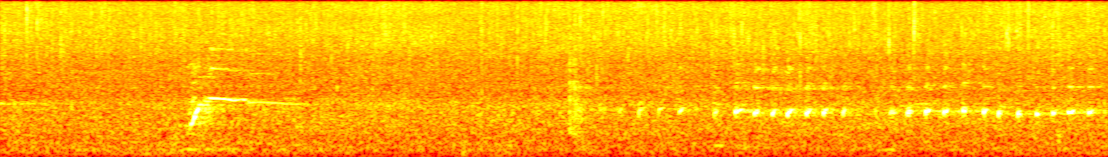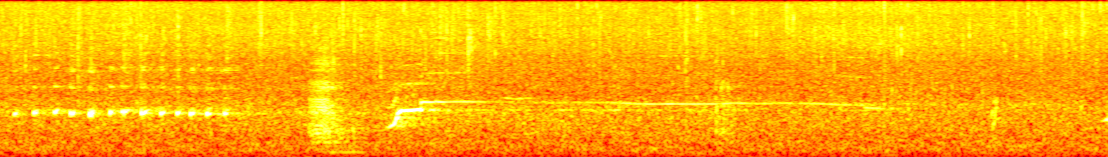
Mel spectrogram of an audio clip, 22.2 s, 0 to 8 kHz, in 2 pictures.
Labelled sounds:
1.9	2.9	humpback whale, 0.78 to 2.2 kHz
7.3	7.8	humpback whale, 0.78 to 2.3 kHz
14.2	14.5	humpback whale, 2.3 to 2.7 kHz
15.0	16.4	humpback whale, 0.78 to 1.6 kHz
17.2	17.9	humpback whale, 0.78 to 1.0 kHz

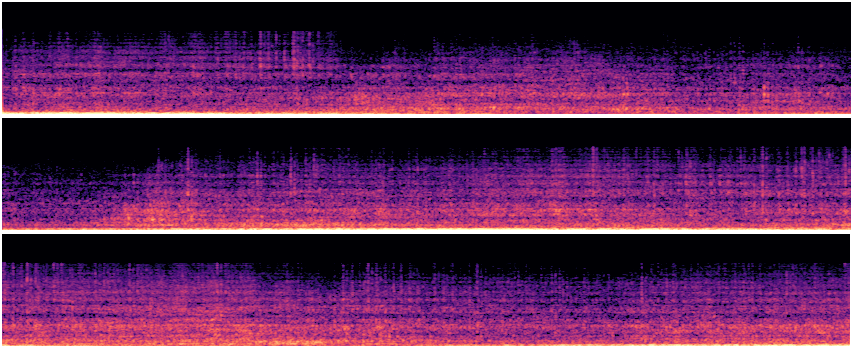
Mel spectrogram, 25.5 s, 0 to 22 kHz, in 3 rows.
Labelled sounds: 5.4	5.6	vessel noise, 1.1 to 1.3 kHz

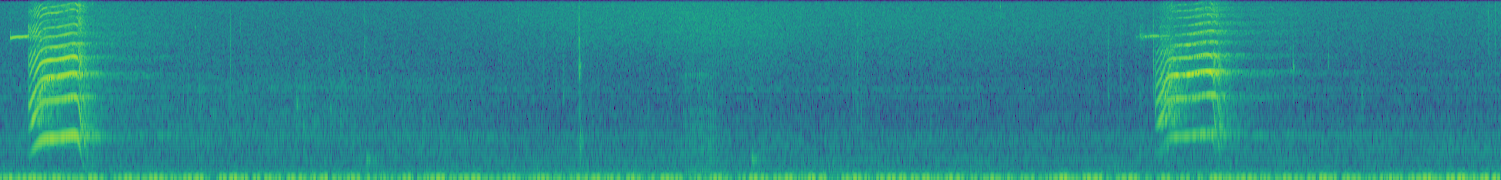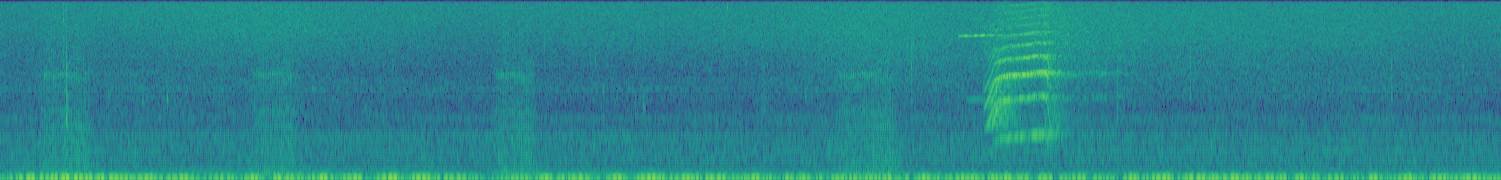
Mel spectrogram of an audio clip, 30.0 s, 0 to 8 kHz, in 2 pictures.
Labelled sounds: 0.0	0.9	killer whale, southern Alaska resident, 0.27 to 8.0 kHz
11.4	12.3	killer whale, southern Alaska resident, 0.41 to 8.0 kHz
24.6	25.7	killer whale, southern Alaska resident, 0.34 to 8.0 kHz

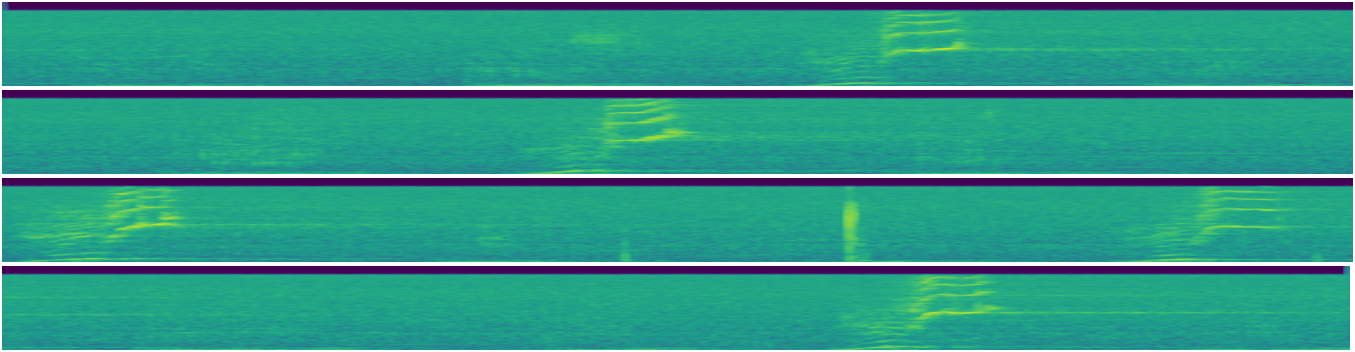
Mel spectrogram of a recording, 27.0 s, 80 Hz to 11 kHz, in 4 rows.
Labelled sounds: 4.0	4.9	humpback whale, 0.93 to 7.2 kHz
9.3	10.3	humpback whale, 0.90 to 6.7 kHz
12.5	12.9	humpback whale, 0.83 to 0.93 kHz
13.6	14.4	humpback whale, 0.83 to 7.2 kHz
19.1	20.0	humpback whale, 0.96 to 8.0 kHz
24.4	25.3	humpback whale, 0.90 to 7.2 kHz

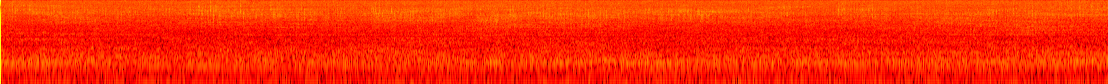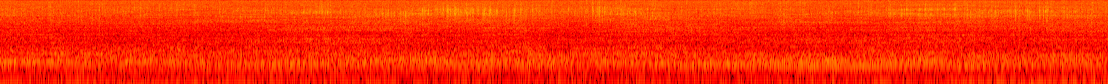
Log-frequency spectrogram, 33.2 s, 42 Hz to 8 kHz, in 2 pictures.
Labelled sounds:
19.3	19.6	vessel noise, 4.3 to 4.4 kHz
31.5	31.8	vessel noise, 3.7 to 4.0 kHz

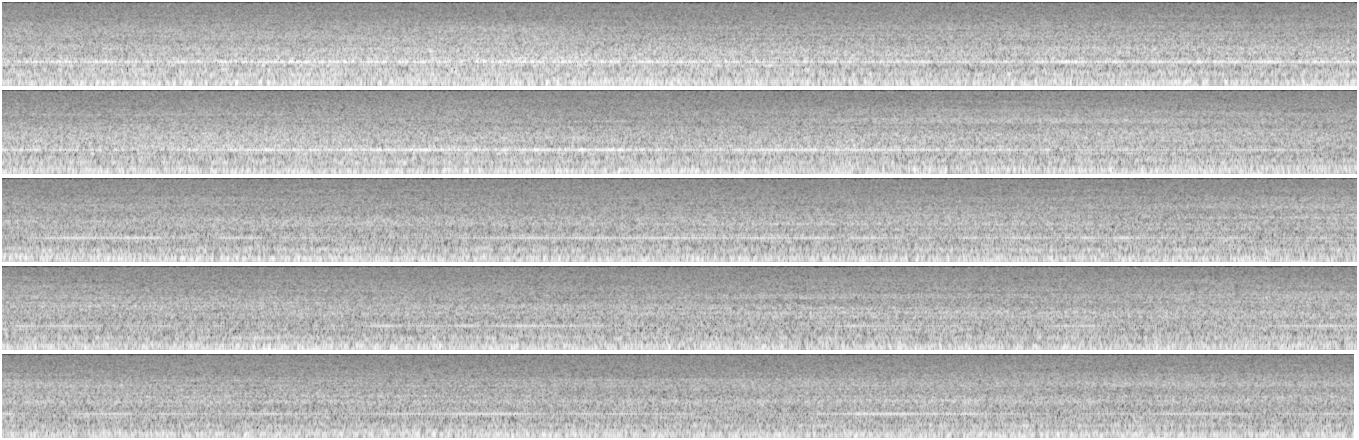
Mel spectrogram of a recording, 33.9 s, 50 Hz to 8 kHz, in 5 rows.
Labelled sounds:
31.4	31.7	vessel noise, 0.80 to 0.90 kHz

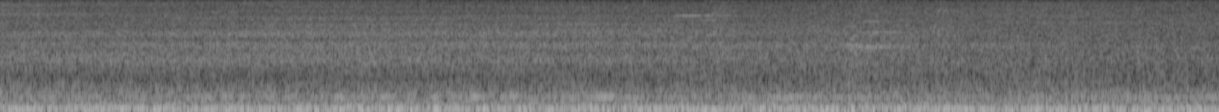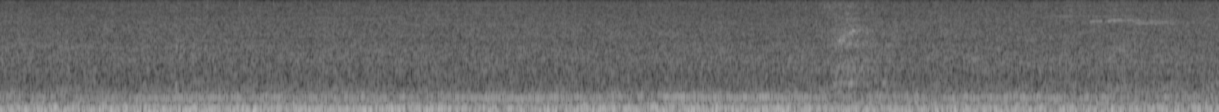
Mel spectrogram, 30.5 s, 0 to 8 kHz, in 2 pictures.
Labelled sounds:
8.4	9.1	killer whale, southern resident, 4.4 to 7.9 kHz
10.4	11.2	killer whale, southern resident, 1.3 to 8.0 kHz
25.4	26.3	killer whale, southern resident, 0.77 to 7.9 kHz

